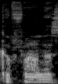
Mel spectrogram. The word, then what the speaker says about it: Cephalus: I mean, C-E-P-H, but I learned it was a hard C in cephalus, but whatever, you know what I'm talking about.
